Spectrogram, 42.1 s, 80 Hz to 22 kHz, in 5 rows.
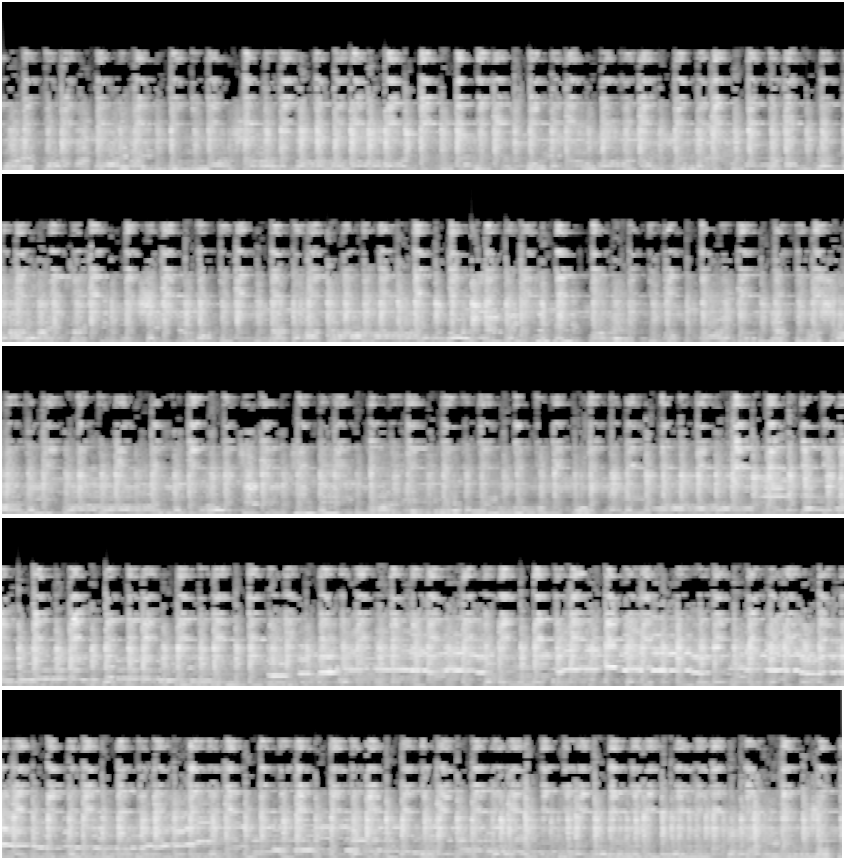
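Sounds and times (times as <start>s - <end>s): hand drum: 0.0s - 42.0s
wavering folk melody: 23.1s - 42.0s.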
